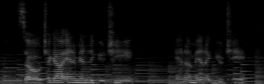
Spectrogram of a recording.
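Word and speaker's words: Anamanaguchi: Anamaguchi. Uh literally it's spelled exactly how it sounds.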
